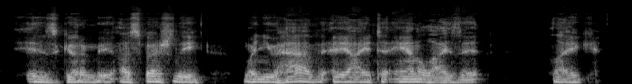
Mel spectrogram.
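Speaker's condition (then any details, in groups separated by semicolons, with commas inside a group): ALS; expects to lose voice very soon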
